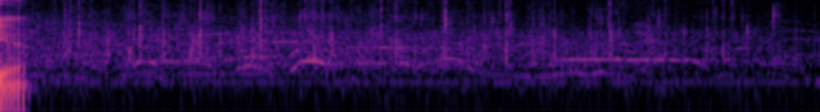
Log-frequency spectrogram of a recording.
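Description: Faint applause from a church congregation, with a few indistinct voices calling out, over a steady low hum.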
